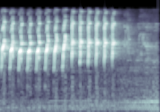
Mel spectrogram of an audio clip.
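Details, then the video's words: Lovebird voice used as training material for other lovebirds: a quick run of about fourteen shrill, even chirps at roughly seven per second, fading after one and a half seconds. "sekali dengar Lovebird jenis apapun akan bunyi"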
